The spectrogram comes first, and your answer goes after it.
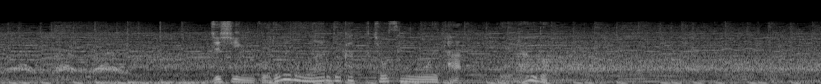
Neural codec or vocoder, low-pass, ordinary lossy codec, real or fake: none; none; none; real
